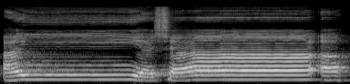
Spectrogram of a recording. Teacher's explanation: نون یا کے ساتھ مدغم ہو رہا ہے لیکن ناقص طور پر غنہ کے ساتھ. این یا زبر یا، این یا، شین الف مد زبر شا، این یشا، حمزہ زبر ا، این یشاء. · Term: ادغام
